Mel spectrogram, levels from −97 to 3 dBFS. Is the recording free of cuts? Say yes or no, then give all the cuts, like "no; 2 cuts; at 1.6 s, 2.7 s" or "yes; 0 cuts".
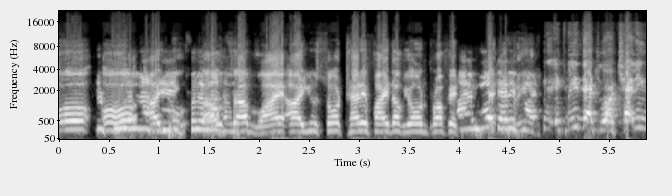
no; 2 cuts; at 1.3 s, 5.0 s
